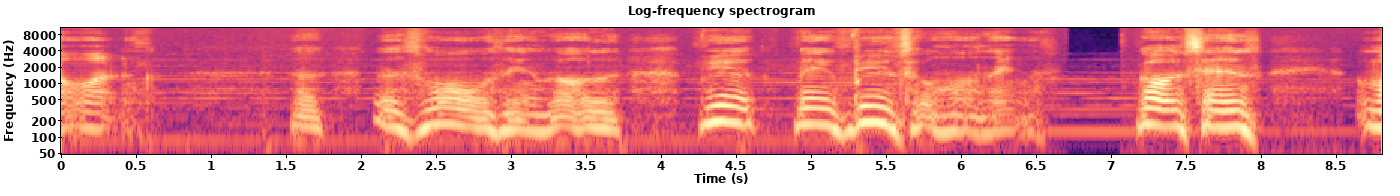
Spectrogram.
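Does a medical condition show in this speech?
Yes: primary lateral sclerosis (MND), PLS; very slow progressing.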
